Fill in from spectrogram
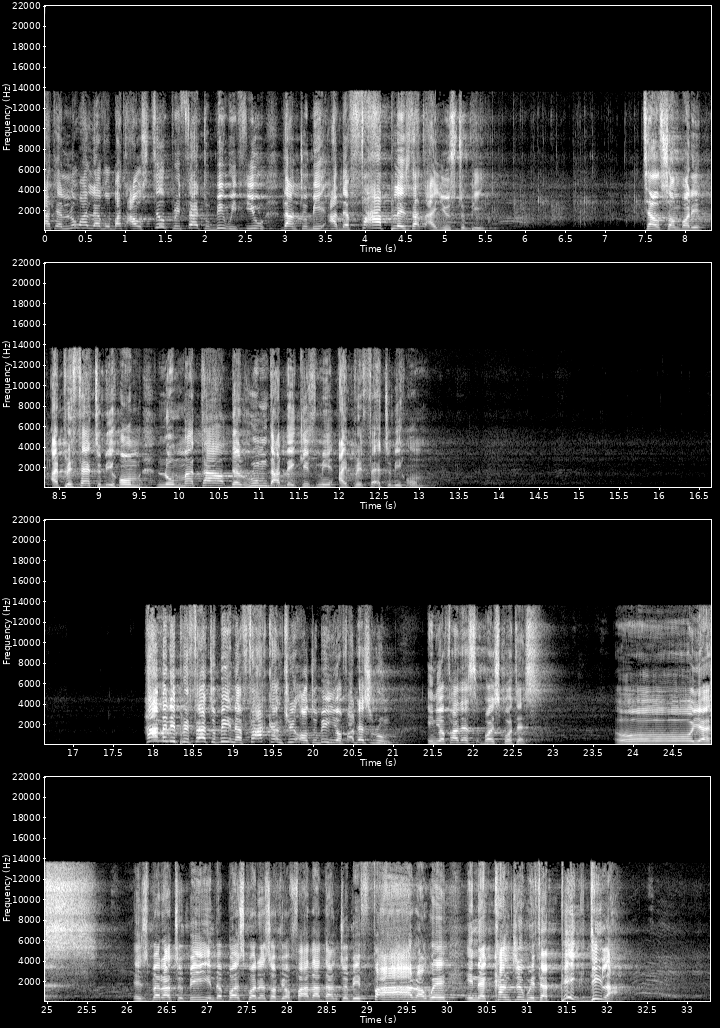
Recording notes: Preached at The COME HOME Service held at the First Love Center, Accra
